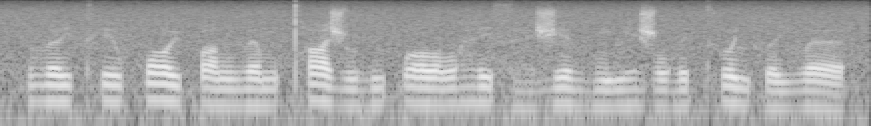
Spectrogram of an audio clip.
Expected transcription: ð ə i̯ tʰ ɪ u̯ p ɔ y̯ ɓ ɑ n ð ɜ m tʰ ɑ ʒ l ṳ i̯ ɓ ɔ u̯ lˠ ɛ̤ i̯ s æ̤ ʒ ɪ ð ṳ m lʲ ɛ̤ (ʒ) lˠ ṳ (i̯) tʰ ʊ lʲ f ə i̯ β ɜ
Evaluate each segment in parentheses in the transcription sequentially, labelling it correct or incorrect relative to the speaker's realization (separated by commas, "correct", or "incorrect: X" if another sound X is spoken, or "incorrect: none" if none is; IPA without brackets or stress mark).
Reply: correct, correct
